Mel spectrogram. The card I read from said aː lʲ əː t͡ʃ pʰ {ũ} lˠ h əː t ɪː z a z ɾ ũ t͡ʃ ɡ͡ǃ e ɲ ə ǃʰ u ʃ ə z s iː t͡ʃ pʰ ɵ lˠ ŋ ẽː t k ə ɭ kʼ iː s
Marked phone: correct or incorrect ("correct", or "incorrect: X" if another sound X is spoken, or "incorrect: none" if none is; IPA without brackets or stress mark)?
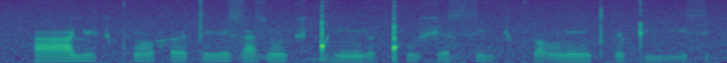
correct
